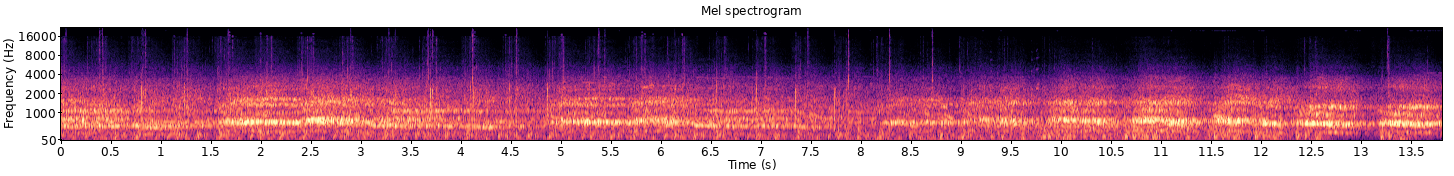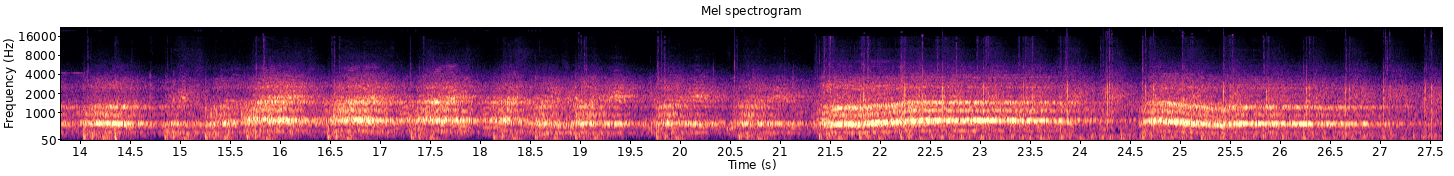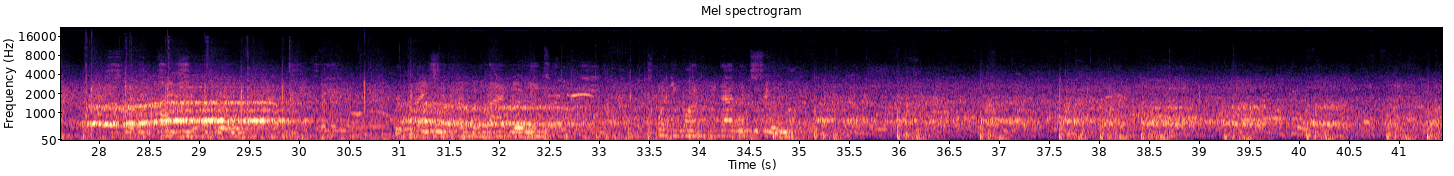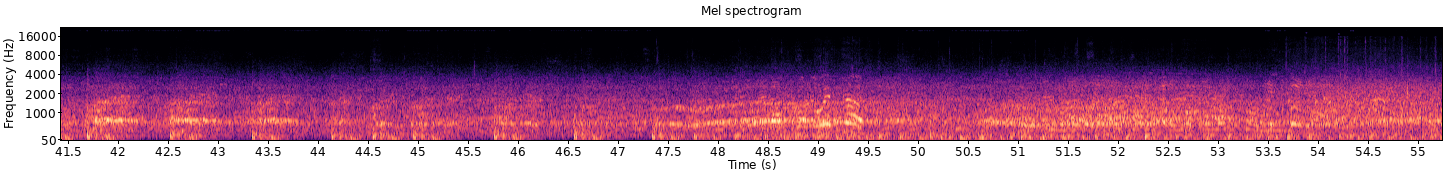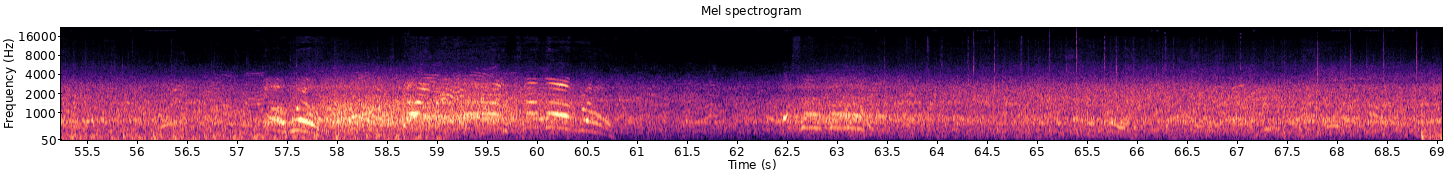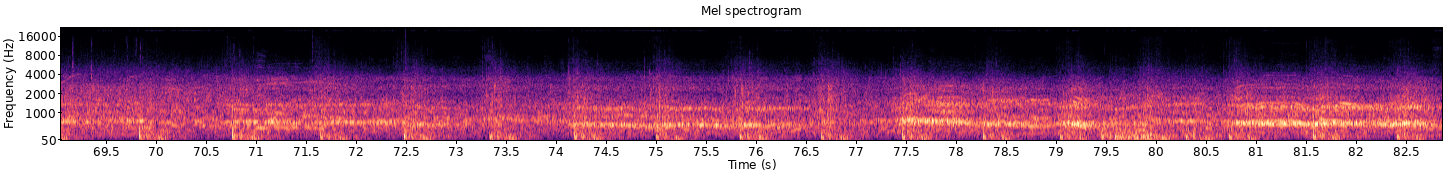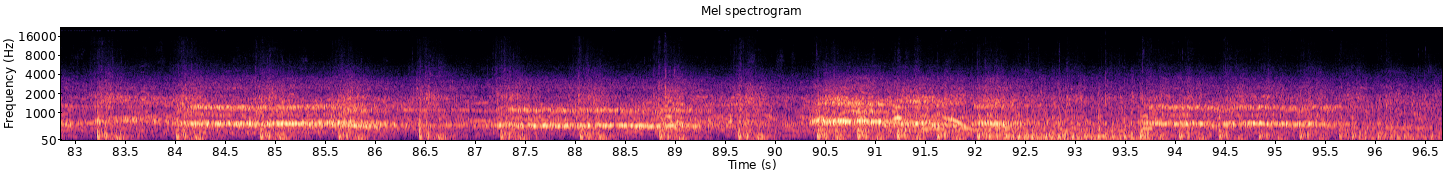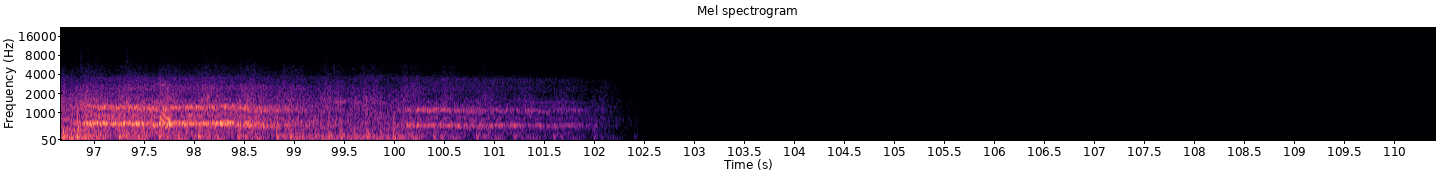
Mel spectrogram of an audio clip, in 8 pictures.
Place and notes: Selhurst Park - Crystal Palace FC - Crystal Palace Vs Man City crowd
Recorded at an English Premier League match between Crystal Palace and Man City. with 26,000 fans at Selhurst Park, the recording starts with a minutes silence in remembrance of local community members killed in a tram crash the week before. The recording then captures the atmosphere within Selhurst Park at various stages of the game. The ground is known in the EPL as being one of the most atmospheric, despite the limited capacity of only around 26,000. For the record Palace lost 2-1 with both Man City goals scored by Yaya Toure, in his first game back after being dropped by Pep Guardiola for comments from his agent several months beforehand.
London, UK, 19 November 2016, 15:00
